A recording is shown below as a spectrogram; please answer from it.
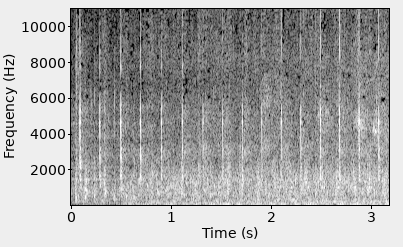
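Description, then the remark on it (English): A crowd raps knuckles on wooden desks to thank someone for a lecture in Germany, a dense, continuous clatter of overlapping sharp knocks, steady and fairly loud throughout, like a drumming round of applause with no voices. “What's all this banging on the desks about? That's how you thank someone for a lecture in Germany.”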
